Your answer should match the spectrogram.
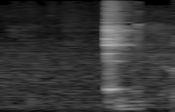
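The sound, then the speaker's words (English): Dice rolled for an opposed athletics check in a tabletop game miss the dice tray, landing with a sharp, bright clack, then a brief rattling clatter quickly fades. There is no talking, only low background hiss. “I literally completely missed the dice tray.”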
